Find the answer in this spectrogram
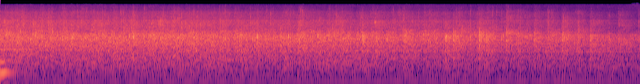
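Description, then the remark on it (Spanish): Sustained audience applause given to God during a sermon, a dense, steady wash of many hands clapping at fairly even loudness that tapers slightly toward the end, with no talking over it. “Y muy bien, dale un aplauso fuerte a Él.”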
